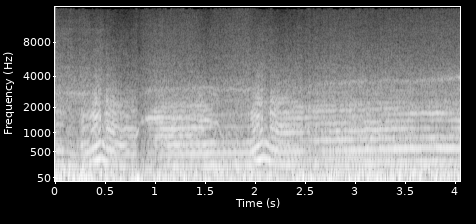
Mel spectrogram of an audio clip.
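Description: Kawasaki Z1000's inline-four engine running hard as the motorcycle accelerates at speed, with wind noise on the microphone. The engine note jumps briefly up and back down twice, about half a second and two seconds in.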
